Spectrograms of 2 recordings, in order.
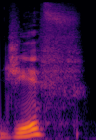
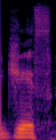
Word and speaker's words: GIF: Will it is adamant about pronouncing GIF like the peanut butter? Well, if he made the thing though, I mean, maybe he's right then. I suppose I'll say GIF.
